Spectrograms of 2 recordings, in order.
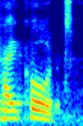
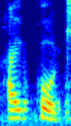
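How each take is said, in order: First: The vowel in court is a long O. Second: The vowel in court is not a long O. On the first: The speaker calls it right. "it has a long O sound" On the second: The speaker calls it wrong. "You don't say high court"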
